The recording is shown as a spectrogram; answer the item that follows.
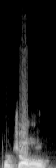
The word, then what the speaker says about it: Porcello: Rick Porcello, awesome. Porcello. Whatever. Porcello. I've never heard anybody say Porcello other than you. Play a cello.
